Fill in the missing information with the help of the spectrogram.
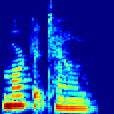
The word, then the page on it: market town: American English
